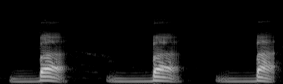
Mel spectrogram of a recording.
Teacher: এরপর আসুন বা, দুই ঠোঁটের ভেজা অংশ, দুই ঠোঁটের যে ভেজা অংশটি রয়েছে মিলিত করবেন, বা বা বা, এভাবে উচ্চারণ করবেন।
